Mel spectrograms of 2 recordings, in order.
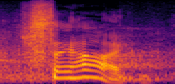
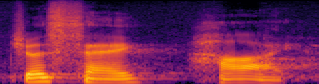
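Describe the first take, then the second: First: Upbeat encouragement. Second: Gentle slow hi. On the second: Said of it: "You, like, tell the boy". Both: Shown as a demonstration.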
